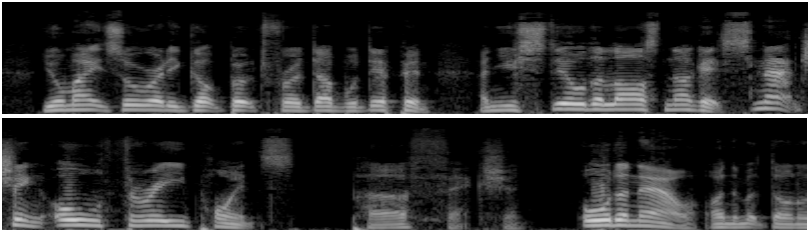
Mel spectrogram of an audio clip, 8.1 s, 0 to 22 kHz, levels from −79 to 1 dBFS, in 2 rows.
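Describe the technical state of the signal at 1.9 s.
At 1.9 s the audio is inside a stretch of adaptive stream at a lower bitrate, running from 1.02 s to 7.02 s. The player appears to have dropped to a cheaper rendition when the connection slowed, then switched back. The swap is abrupt and gapless. Through that span the speech loses its top end, with nothing above 14.9 kHz, and codec artefacts thicken, which fits a shift from roughly 96 kbit/s AAC to a low-rate HE-AAC stream.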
